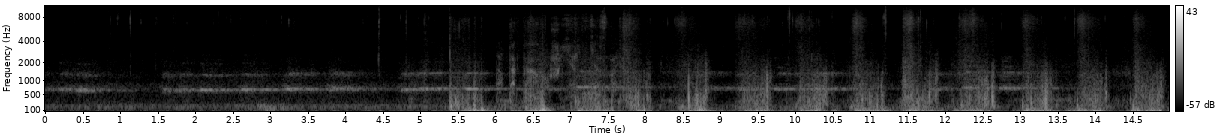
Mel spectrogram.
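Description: Footsteps crunching in snow, starting about five seconds in and going at about two steps a second. Before them, and faintly under them, a thin steady distant tone holds with short breaks.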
